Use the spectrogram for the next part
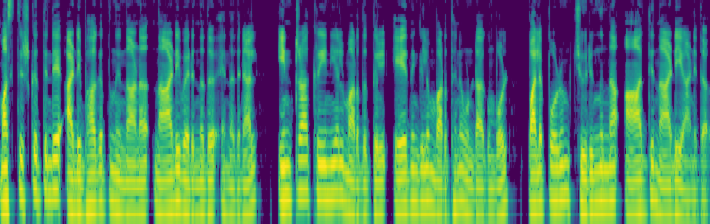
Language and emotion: Malayalam, neutral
